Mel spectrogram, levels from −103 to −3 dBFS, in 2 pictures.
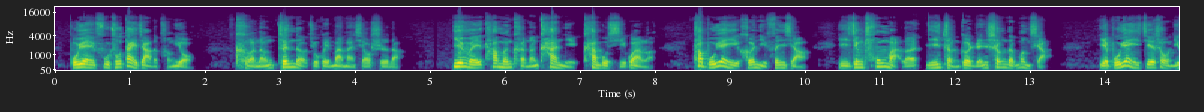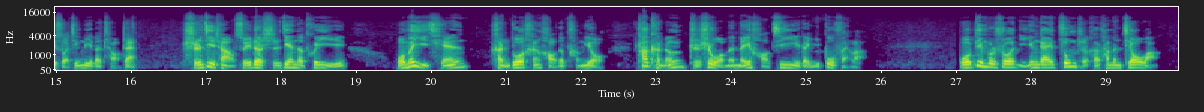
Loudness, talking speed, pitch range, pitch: -18 LUFS, 240 characters per minute, 130-185 Hz, 150 Hz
